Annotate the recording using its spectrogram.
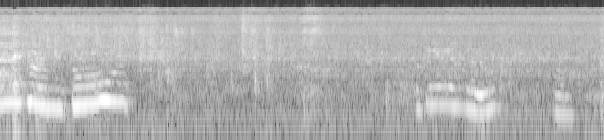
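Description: A high voice for about the first second and again briefly a little past four seconds in, with a quieter stretch of noise between.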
